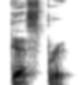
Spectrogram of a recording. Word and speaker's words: desperate: the pronunciation pronunciation for desperate d e s des p desp r desper a desper t desperate desperate desperate two syllables the stress is on the first syllable desperate not three syllables desperate but two syllables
